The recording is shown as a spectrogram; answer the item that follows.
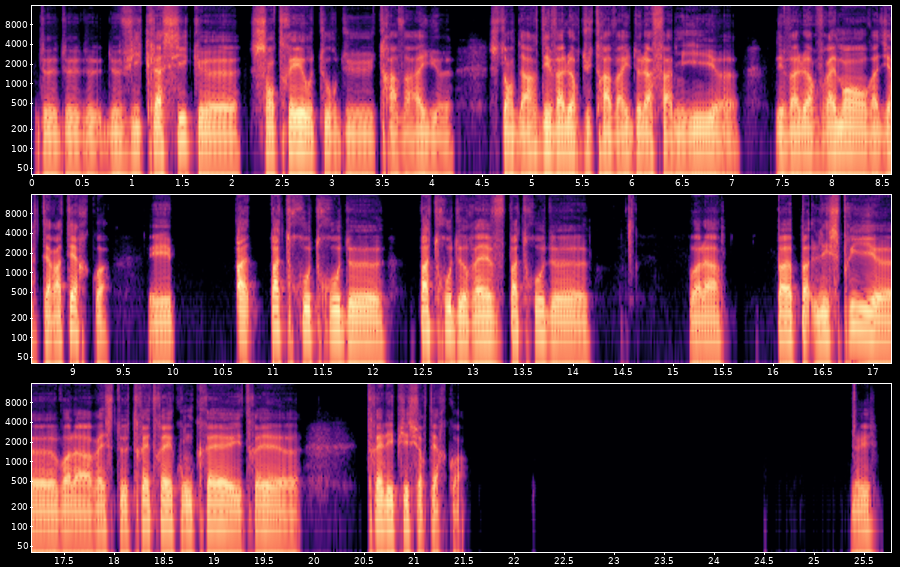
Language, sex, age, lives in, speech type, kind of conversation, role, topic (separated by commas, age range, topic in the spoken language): French, male, 40-44, France, conversation, advice, user, Comment puis-je prioriser lorsque j’ai trop d’objectifs en même temps ?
